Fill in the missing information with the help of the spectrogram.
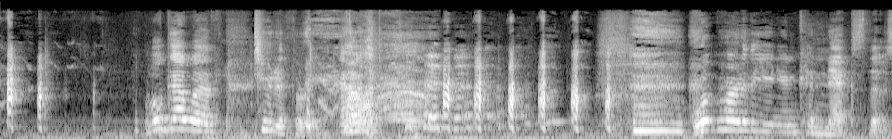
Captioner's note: laughter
